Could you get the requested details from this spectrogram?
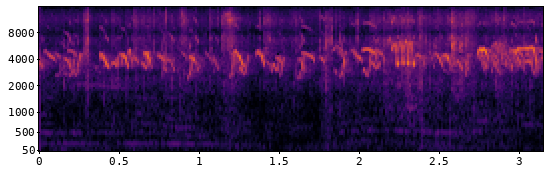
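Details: Baby chicks kept in a tokri basket keep up a steady stream of shrill, high cheeps, rapid and overlapping, rising and falling in short slurred notes, with little else behind them.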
